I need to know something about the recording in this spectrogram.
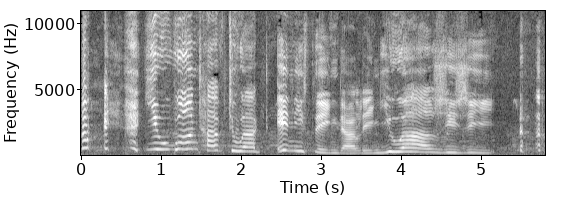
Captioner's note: laughing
